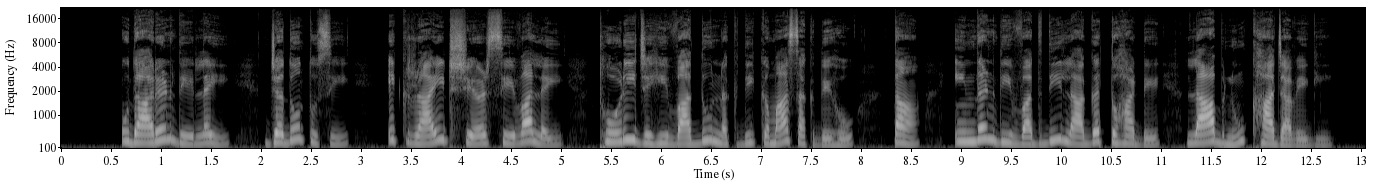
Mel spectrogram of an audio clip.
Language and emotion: Punjabi, neutral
